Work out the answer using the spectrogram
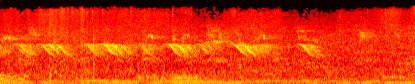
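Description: A bird calling over and over in short falling notes, about two a second, over a steady low hum.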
